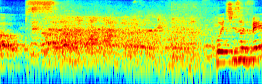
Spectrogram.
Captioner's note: audience laughing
